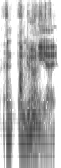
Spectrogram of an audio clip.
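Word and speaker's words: Andúnië: Andunie. – Andunie. – Andunie. You don't have to roll your R's quite as much. – Yeah. There's no R's in Andunie.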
